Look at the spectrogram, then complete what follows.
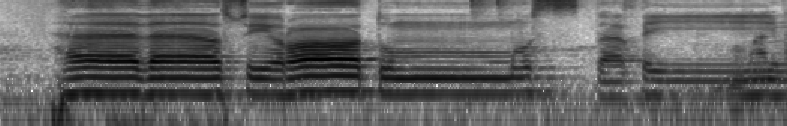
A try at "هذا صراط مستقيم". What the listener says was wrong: Mantap.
